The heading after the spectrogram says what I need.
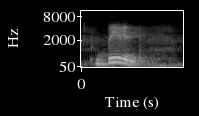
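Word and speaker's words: build: बिल्ड, बिल्ड में you silent है।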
